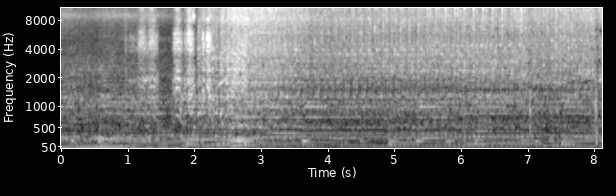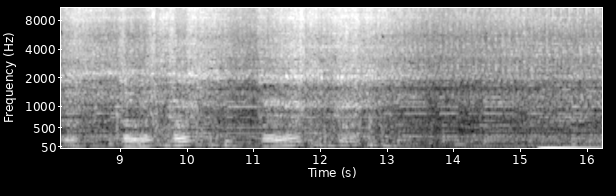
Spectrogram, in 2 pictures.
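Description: Carbureted petrol engine of an old Mitsubishi L300 van starting and then running steadily, just after its valve clearances were reset to 0.25 mm intake and 0.30 mm exhaust.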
